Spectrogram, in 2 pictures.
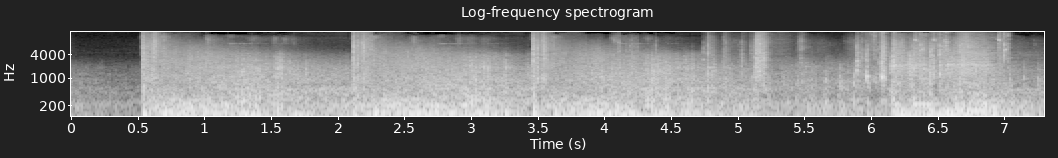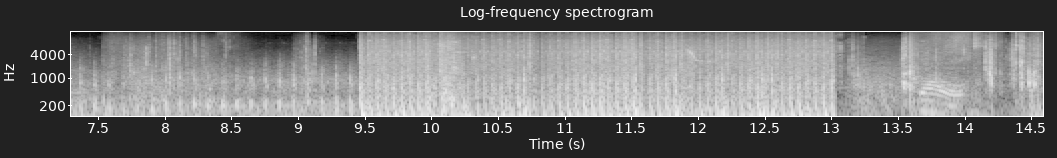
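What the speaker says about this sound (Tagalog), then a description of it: "Grabe naman recoil ng baril na to." Rapid video game gunfire from a weapon with heavy recoil, loud sustained automatic bursts separated by brief pauses, with sharp single shots and booming blasts over a dense in-game background.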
